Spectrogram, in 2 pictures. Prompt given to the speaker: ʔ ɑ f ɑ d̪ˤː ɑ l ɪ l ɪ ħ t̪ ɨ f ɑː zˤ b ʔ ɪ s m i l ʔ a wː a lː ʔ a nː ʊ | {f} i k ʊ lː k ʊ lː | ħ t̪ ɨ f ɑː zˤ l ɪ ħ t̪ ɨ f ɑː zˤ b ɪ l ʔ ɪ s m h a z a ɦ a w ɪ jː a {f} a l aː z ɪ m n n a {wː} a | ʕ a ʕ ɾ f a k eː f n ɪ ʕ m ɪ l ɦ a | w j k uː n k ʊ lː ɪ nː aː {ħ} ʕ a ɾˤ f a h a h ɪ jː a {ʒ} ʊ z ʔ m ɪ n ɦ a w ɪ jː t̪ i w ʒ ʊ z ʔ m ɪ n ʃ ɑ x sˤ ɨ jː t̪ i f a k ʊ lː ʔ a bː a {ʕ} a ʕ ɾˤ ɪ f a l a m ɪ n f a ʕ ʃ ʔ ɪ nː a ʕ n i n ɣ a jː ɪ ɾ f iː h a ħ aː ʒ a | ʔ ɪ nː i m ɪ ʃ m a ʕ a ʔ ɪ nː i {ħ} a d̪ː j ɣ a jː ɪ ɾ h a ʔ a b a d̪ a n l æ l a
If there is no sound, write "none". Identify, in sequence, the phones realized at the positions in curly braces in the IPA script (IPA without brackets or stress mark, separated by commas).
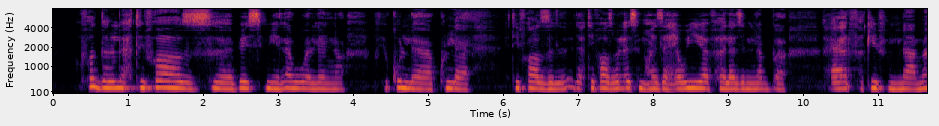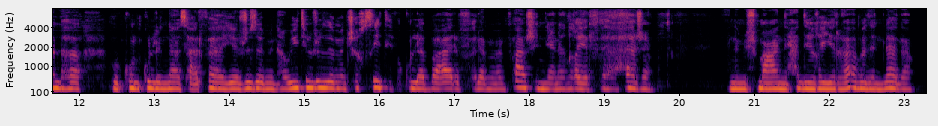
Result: f, f, bː, s, ʒ, ʕ, ħ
